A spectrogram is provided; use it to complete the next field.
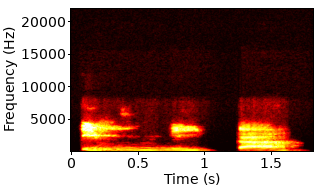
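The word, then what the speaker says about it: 입니까: Ini huruf BB ketemu dengan Nin maka dia dibacanya m b ketemu Nin maka dibacanya M maka ini dibacanya imnika imni walaupun di sini hurufnya B tapi Anggap saja kita sebagai huruf M Jadi dibacanya imnika tulisannya ibnika cara bacanya saja yang berbeda yaitu imik atau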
